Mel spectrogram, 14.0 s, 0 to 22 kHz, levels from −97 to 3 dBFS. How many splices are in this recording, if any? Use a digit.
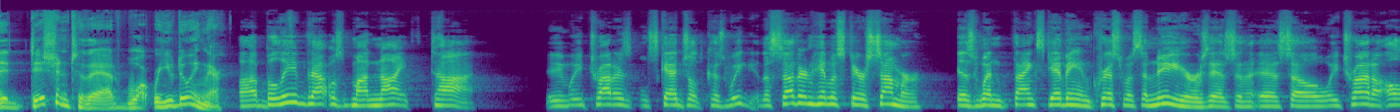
0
